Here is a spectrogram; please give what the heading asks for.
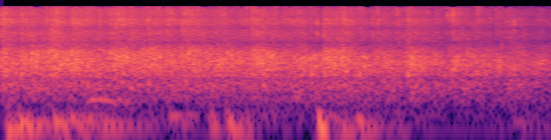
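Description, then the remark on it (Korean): A church audience claps together in sustained, dense applause in thanks to volunteers serving in the vehicle, vehicle guidance and kitchen ministries, a steady crackling wash of many hands that holds at an even loudness for the whole stretch, with no voices standing out. “그분들에게도 우리 마음속으로 우리 감사의 마음을 담아서 우리 한번 박수로 한번 보내드리도록 하겠습니다.”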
